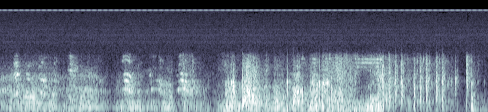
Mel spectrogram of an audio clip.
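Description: Voices inside a vehicle, then a rapid string of close automatic machine-gun shots near the end as the vehicle runs a checkpoint under fire.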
